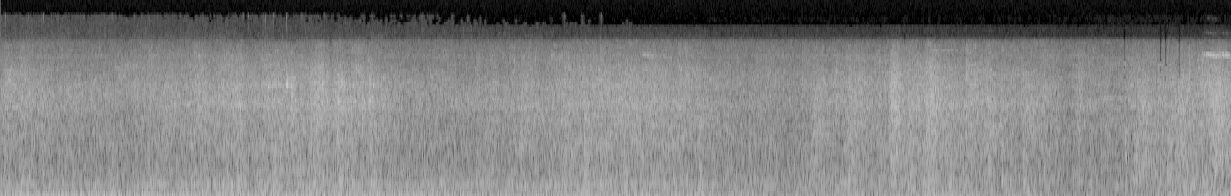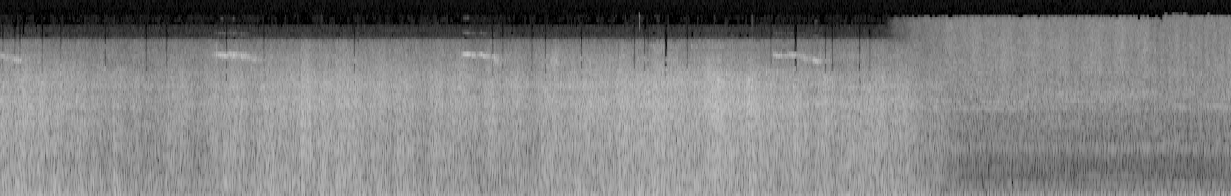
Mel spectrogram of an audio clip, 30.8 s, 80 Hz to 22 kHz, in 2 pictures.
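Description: HO scale model freight train rolling past, a steady rumble and clatter of wheels on the track. About 27 seconds in it gives way to a quieter, steady engine hum.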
